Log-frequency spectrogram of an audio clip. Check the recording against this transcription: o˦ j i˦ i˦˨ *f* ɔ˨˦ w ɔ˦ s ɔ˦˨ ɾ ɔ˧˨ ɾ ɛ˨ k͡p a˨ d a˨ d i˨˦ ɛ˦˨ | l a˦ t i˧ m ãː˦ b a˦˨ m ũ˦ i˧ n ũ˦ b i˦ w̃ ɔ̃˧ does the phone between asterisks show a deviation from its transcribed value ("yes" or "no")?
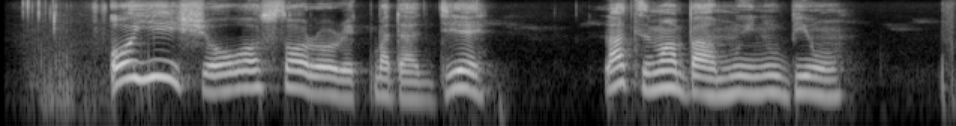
yes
